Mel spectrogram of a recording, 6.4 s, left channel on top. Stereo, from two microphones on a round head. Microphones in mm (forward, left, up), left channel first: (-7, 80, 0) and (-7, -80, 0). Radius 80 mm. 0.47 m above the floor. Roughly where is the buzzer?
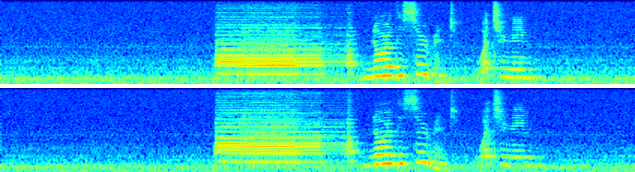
Right.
